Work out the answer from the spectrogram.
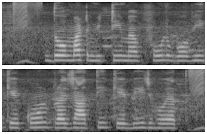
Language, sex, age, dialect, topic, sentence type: Maithili, female, 46-50, Eastern / Thethi, agriculture, question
